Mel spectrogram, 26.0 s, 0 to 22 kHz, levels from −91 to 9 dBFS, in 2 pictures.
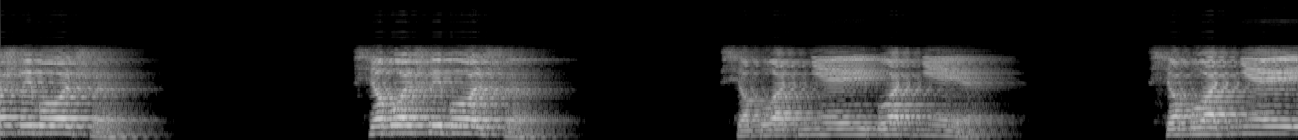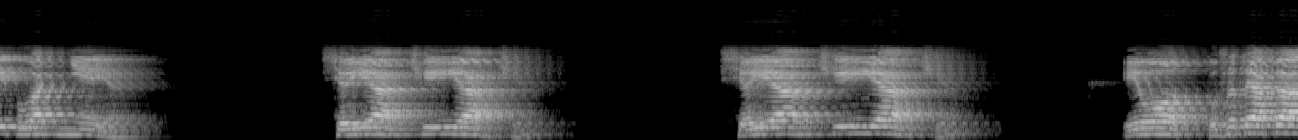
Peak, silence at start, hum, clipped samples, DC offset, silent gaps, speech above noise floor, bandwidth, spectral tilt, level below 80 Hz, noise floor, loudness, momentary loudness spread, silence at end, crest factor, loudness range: -2 dBFS; 0 s; none; under 0.1%; under 0.1%; 1.77-3.53 s, 5.85-7.20 s, 10.29-11.48 s, 14.73-16.19 s, 18.77-20.18 s, 23.09-23.86 s; over 70 dB; 5.8 kHz; -6.5 dB/octave; -80 dBFS; under -90 dBFS; -19 LUFS; 16 LU; 0 s; 20 dB; 7 LU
